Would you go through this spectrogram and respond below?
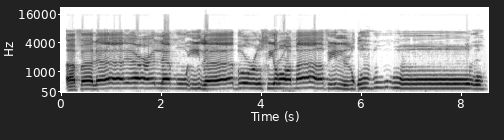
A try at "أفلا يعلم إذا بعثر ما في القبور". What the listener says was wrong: دونوں عین ہل گئے افلا يعلم اذا بعثر افلا يعلم اذا بعثر ما في القبور قبور قبور قبور أفلا يعلم إذا بعثر ما في القبور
